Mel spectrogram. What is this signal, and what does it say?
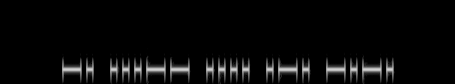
Morse code, heard as a keyed tone, about 20 wpm, 700 Hz. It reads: N3HRC
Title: USA Call Signs - 5 Characters - Repeated 3x - 20wpm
